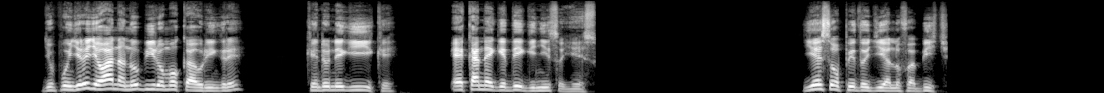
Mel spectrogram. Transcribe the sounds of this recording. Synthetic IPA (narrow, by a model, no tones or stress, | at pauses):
d͡ʒopwoɲd͡ʒɾed͡ʒɔhananobiɾomɔkaoɾiŋɡɾe | kendoneɡiike | ɛkanɛɡɪd̪ɪɡɪɲisojesu̥ | jesuopɪd̪od͡ʒialʊfabit͡ʃ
